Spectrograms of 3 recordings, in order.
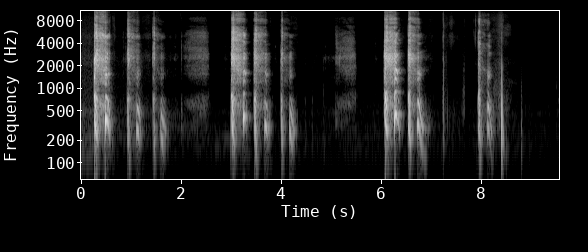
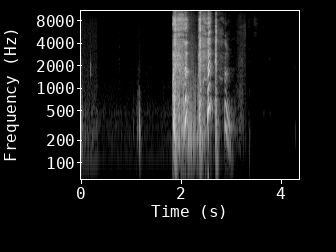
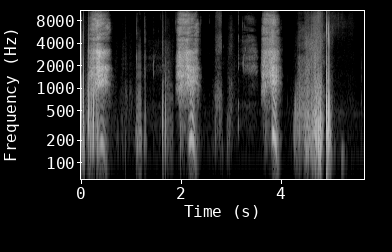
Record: {"three_cough_length": "9.6 s", "three_cough_amplitude": 26028, "three_cough_signal_mean_std_ratio": 0.29, "cough_length": "4.4 s", "cough_amplitude": 26028, "cough_signal_mean_std_ratio": 0.26, "exhalation_length": "5.7 s", "exhalation_amplitude": 26028, "exhalation_signal_mean_std_ratio": 0.39, "survey_phase": "alpha (2021-03-01 to 2021-08-12)", "age": "65+", "gender": "Female", "wearing_mask": "No", "symptom_none": true, "smoker_status": "Ex-smoker", "respiratory_condition_asthma": false, "respiratory_condition_other": false, "recruitment_source": "REACT", "submission_delay": "1 day", "covid_test_result": "Negative", "covid_test_method": "RT-qPCR"}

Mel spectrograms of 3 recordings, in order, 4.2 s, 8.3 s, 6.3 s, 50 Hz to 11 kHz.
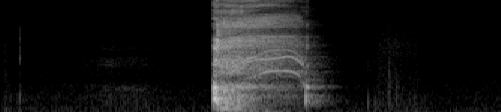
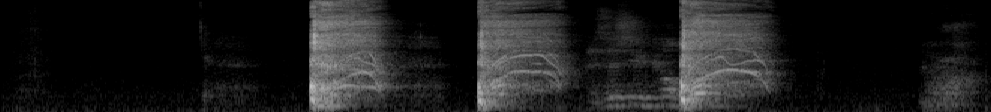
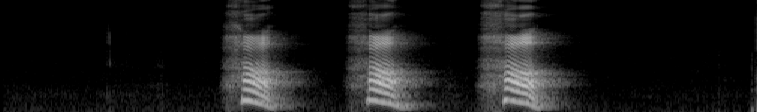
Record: {"cough_length": "4.2 s", "cough_amplitude": 7574, "cough_signal_mean_std_ratio": 0.26, "three_cough_length": "8.3 s", "three_cough_amplitude": 3918, "three_cough_signal_mean_std_ratio": 0.31, "exhalation_length": "6.3 s", "exhalation_amplitude": 4552, "exhalation_signal_mean_std_ratio": 0.31, "survey_phase": "beta (2021-08-13 to 2022-03-07)", "age": "45-64", "gender": "Female", "wearing_mask": "No", "symptom_none": true, "smoker_status": "Never smoked", "respiratory_condition_asthma": false, "respiratory_condition_other": false, "recruitment_source": "REACT", "submission_delay": "1 day", "covid_test_result": "Negative", "covid_test_method": "RT-qPCR", "influenza_a_test_result": "Negative", "influenza_b_test_result": "Negative"}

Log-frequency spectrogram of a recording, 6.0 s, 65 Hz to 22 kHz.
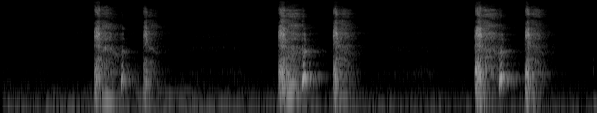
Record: {"three_cough_length": "6.0 s", "three_cough_amplitude": 7156, "three_cough_signal_mean_std_ratio": 0.36, "survey_phase": "beta (2021-08-13 to 2022-03-07)", "age": "18-44", "gender": "Female", "wearing_mask": "No", "symptom_runny_or_blocked_nose": true, "symptom_sore_throat": true, "smoker_status": "Never smoked", "respiratory_condition_asthma": false, "respiratory_condition_other": false, "recruitment_source": "Test and Trace", "submission_delay": "2 days", "covid_test_result": "Positive", "covid_test_method": "RT-qPCR", "covid_ct_value": 20.3, "covid_ct_gene": "ORF1ab gene"}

